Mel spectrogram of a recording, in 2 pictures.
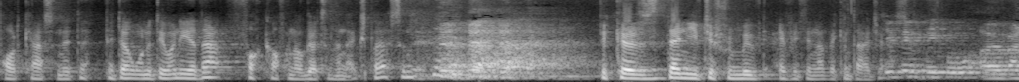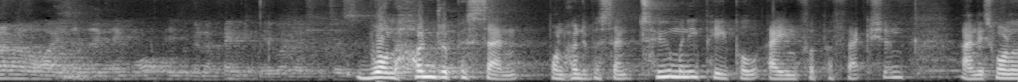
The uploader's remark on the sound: told at a keynote I gave recently at a UK based networking event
